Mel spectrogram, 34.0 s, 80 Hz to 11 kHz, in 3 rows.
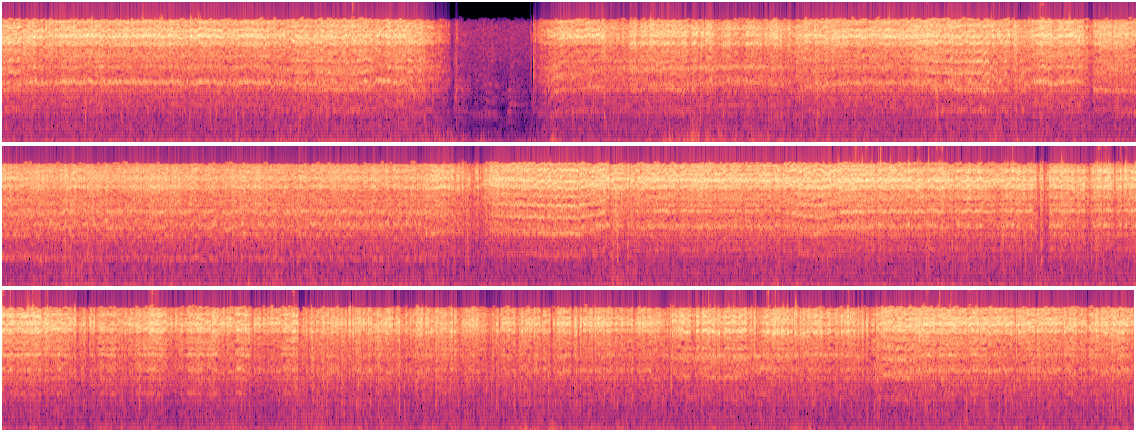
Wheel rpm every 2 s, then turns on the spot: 230, 220, 70, 210, 220, 210, 190, 200, 210, 230, 230, 230, 230, 230, 230, 220, 230.
none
